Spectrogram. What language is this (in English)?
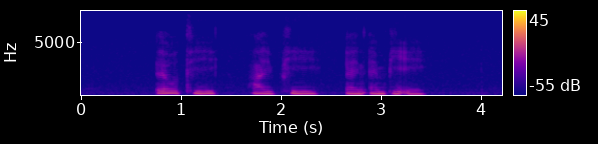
English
